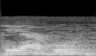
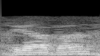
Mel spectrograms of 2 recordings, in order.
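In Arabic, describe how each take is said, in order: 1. المقطع الأخير فيه صوت العلة 'oon'. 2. المقطع الأخير فيه صوت العلة 'aan'.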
